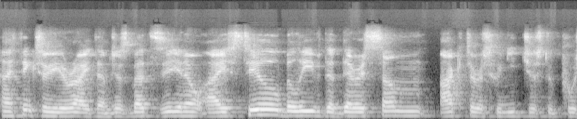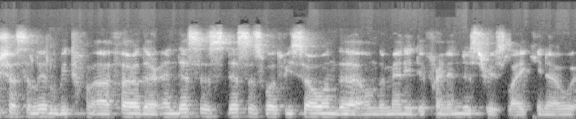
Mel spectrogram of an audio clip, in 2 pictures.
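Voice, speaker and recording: Through noticeable background noise, a man with a Polish accent speaks at a medium pitch with ordinary pitch variation and hardly any pauses. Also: moderate pace. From Poland. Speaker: podcast co-host. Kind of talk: casual chat.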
